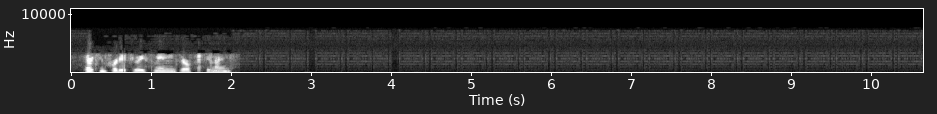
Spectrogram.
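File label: Mesa police department, scanner audio trunk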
